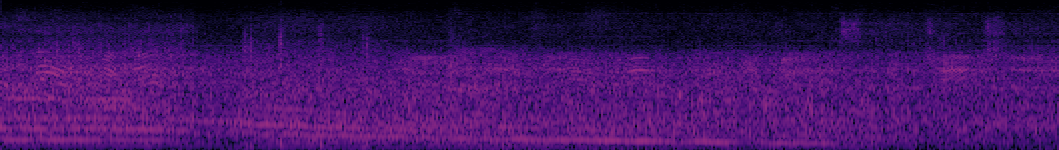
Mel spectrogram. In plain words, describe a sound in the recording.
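A car engine's pitch slides slowly downward.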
